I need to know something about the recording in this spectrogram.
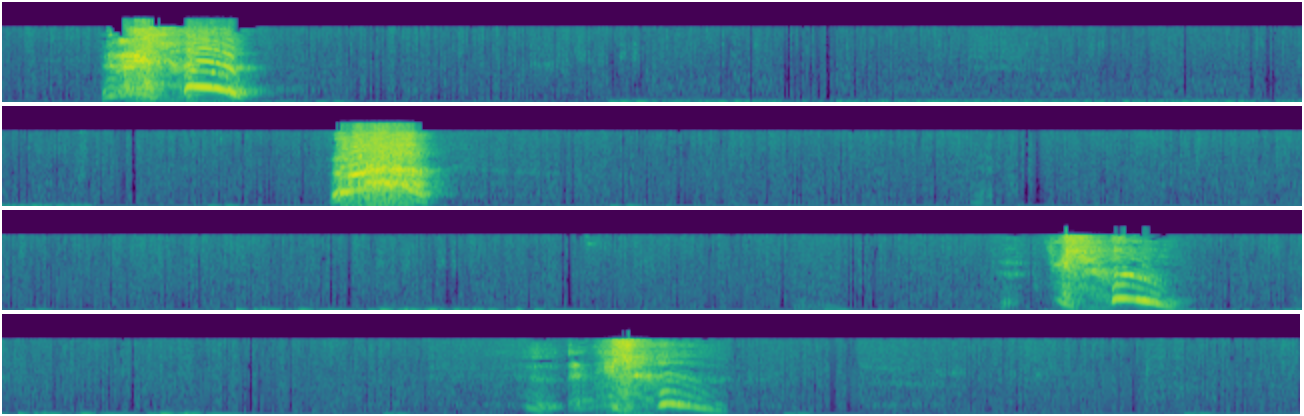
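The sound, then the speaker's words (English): Four sharp, explosive sneeze-like bursts spaced several seconds apart, each loud, with quiet stretches and a faint low rumble between them. “Is it this dog making you sneeze?”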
